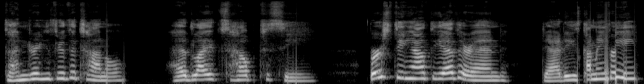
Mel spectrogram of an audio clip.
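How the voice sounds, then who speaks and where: A woman reading a picture book aloud to young children in an expressive, deliberate, teacherly way. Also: on the high side. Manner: deliberate, animated reading with sound effects and asides to listeners.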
